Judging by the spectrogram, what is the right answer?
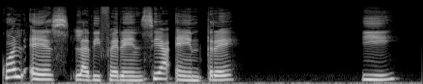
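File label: Spanish, female; what Is The Difference Between X And Y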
